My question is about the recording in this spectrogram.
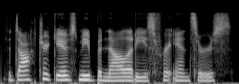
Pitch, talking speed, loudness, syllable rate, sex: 190 Hz, 175 wpm, -17 LUFS, 5.6 syllables/s, female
